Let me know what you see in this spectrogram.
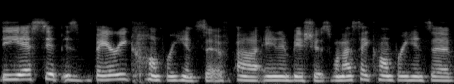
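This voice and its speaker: Against a quiet background, a woman with a slight Appalachian accent talks at a moderate pace with ordinary pitch variation. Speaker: state education specialist. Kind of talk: webinar presentation. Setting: online video meeting. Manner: casual, with many fillers.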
